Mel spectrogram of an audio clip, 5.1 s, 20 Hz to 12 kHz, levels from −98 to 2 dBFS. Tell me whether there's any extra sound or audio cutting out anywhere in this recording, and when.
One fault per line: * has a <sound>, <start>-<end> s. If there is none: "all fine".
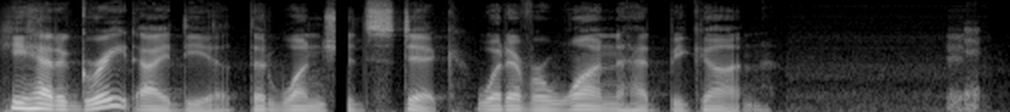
* has a dropout, 1.7-1.7 s
* has a laugh, 4.7-4.9 s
